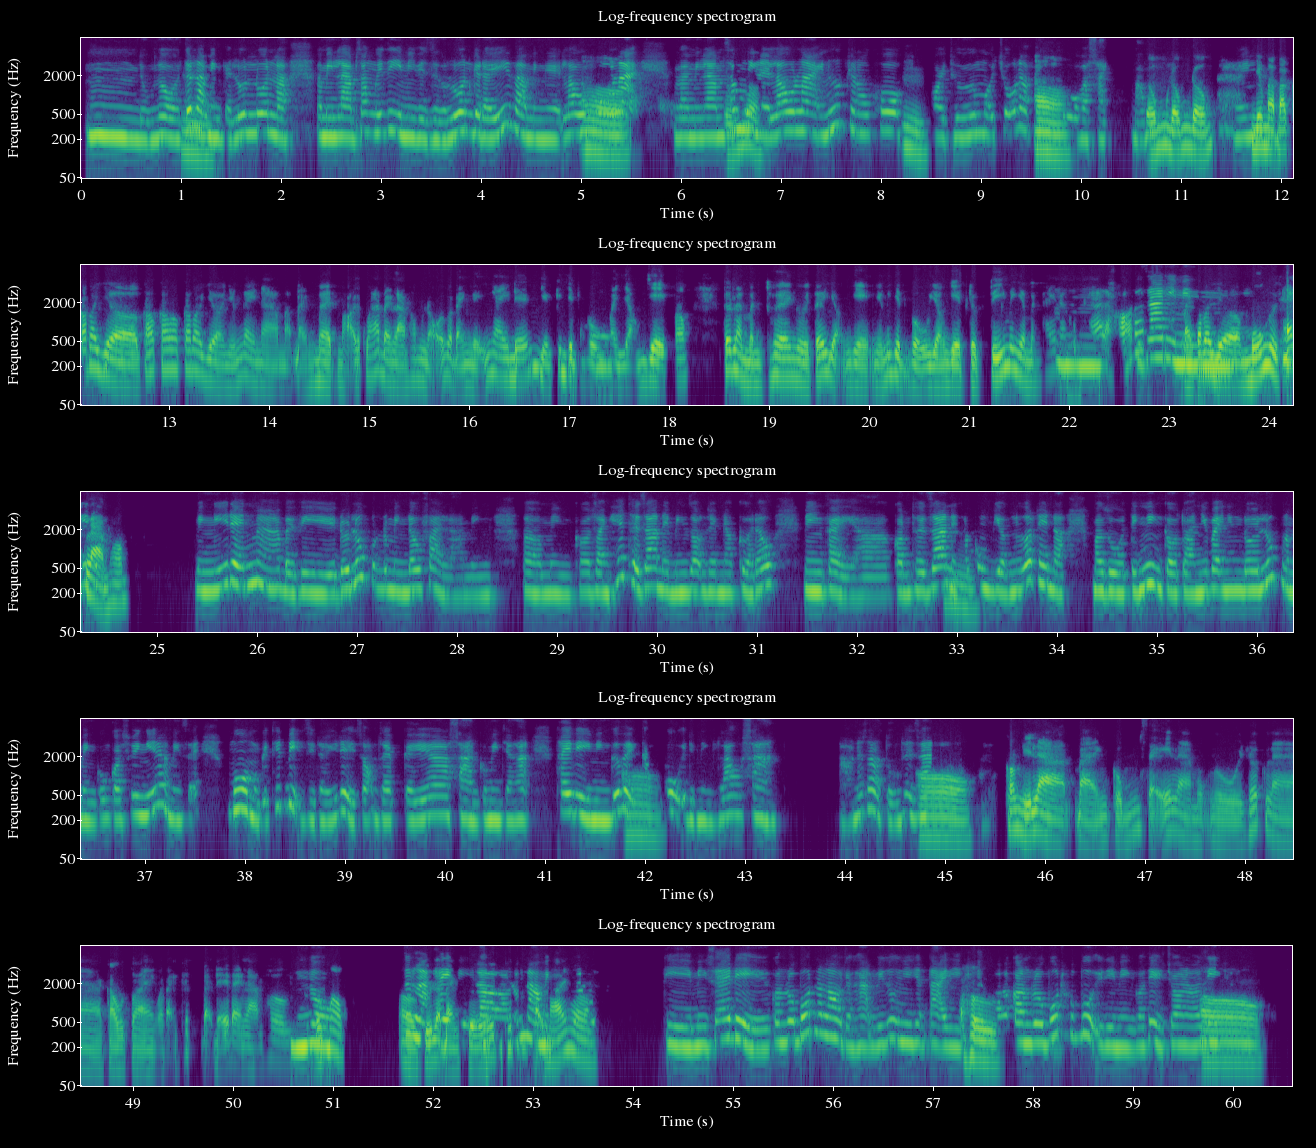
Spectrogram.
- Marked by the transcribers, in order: other background noise; tapping; laughing while speaking: "Ừ"
- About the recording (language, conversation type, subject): Vietnamese, unstructured, Bạn thường làm gì để giữ cho không gian sống của mình luôn gọn gàng và ngăn nắp?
